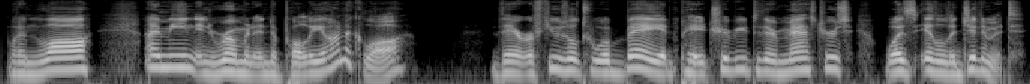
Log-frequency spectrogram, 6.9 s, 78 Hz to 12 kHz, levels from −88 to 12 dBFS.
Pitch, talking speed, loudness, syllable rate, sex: 170 Hz, 175 wpm, -18 LUFS, 6.5 syllables/s, male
